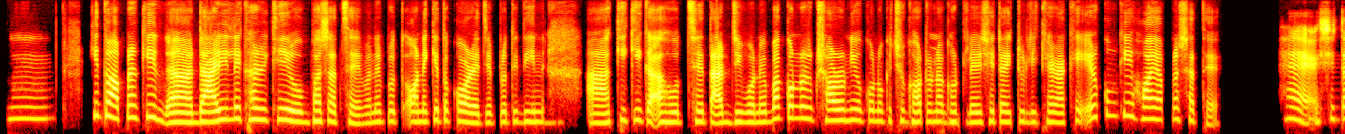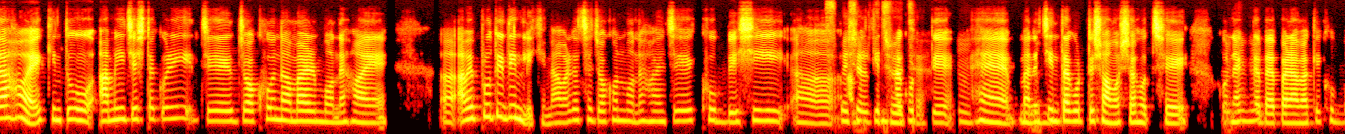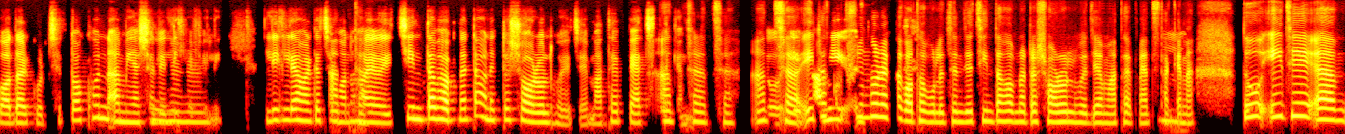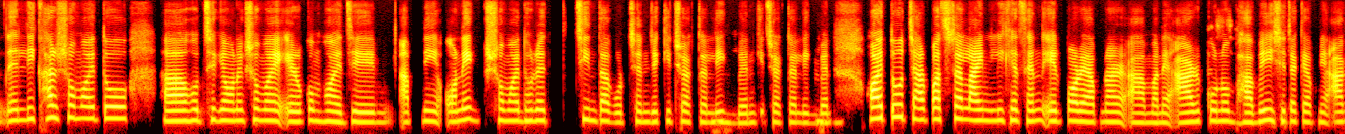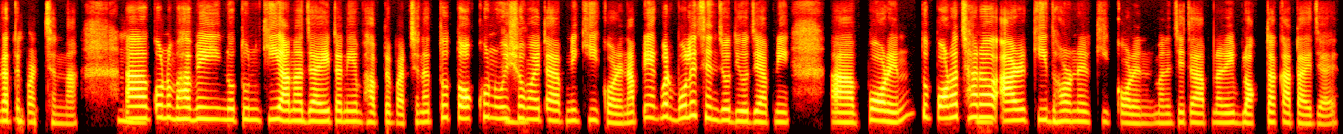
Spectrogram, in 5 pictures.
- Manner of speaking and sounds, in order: in English: "bother"
- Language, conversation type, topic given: Bengali, podcast, কীভাবে আপনি সৃজনশীল জড়তা কাটাতে বিভিন্ন মাধ্যম ব্যবহার করেন?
